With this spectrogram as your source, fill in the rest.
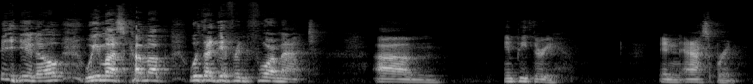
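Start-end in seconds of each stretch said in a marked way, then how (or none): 0.9-3.2 loud, quick, attempted German accent. Joking about compact disc makers needing smaller files, in an attempted German accent. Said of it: "If that's a German accent".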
